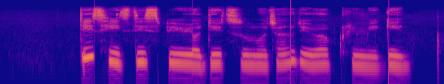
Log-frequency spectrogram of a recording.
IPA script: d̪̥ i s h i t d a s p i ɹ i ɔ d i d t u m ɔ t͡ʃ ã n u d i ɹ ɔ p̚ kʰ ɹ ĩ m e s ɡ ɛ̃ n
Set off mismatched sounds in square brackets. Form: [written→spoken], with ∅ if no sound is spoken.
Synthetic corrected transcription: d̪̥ i s h i t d [a→i] s p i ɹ i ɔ d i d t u m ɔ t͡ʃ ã n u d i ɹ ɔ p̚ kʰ ɹ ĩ m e [s→∅] ɡ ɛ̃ n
